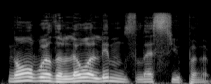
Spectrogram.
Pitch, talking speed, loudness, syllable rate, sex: 140 Hz, 200 wpm, -16 LUFS, 5.1 syllables/s, male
